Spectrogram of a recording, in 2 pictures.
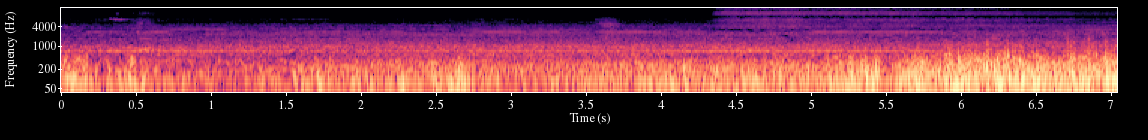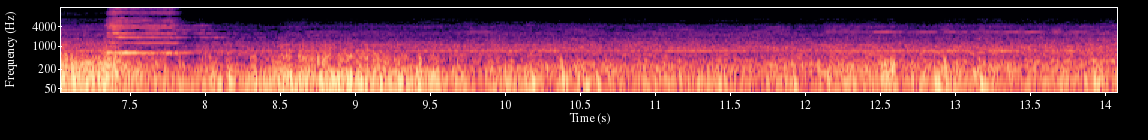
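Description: Railway locomotive and passenger train moving on the track, the running noise carrying a steady whine. About halfway through a locomotive horn gives one short toot.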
